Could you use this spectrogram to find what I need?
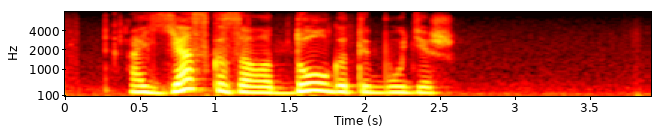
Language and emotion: Russian, angry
